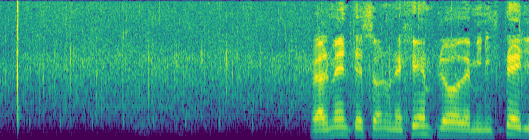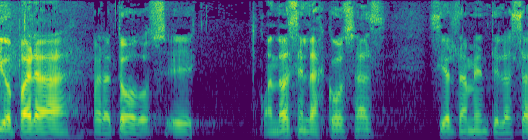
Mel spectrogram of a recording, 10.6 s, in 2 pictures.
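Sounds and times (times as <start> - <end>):
audience applause: 0.0 - 5.7
speech: 3.1 - 7.3, 7.9 - 10.5.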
